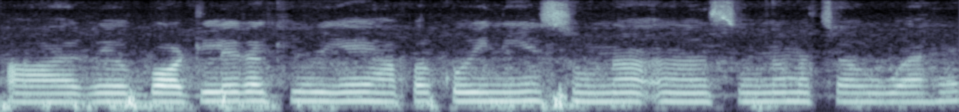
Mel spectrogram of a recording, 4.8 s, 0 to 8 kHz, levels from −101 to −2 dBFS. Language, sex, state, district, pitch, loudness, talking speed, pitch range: Hindi, female, Uttar Pradesh, Gorakhpur, 195 Hz, -18 LUFS, 200 wpm, 190-200 Hz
